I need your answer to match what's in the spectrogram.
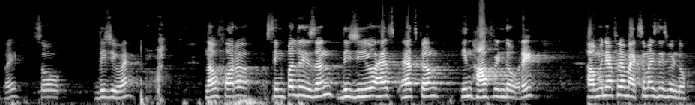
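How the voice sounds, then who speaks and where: A man with an Indian English accent teaching a workshop class in a lecture hall, explaining step by step and checking in with "okay" and "right". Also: high voice. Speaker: workshop instructor. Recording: dull, echoey lecture hall recording.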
